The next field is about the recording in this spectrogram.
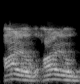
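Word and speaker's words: aisle: But you're right about I'll, they are pronounced the same way.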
